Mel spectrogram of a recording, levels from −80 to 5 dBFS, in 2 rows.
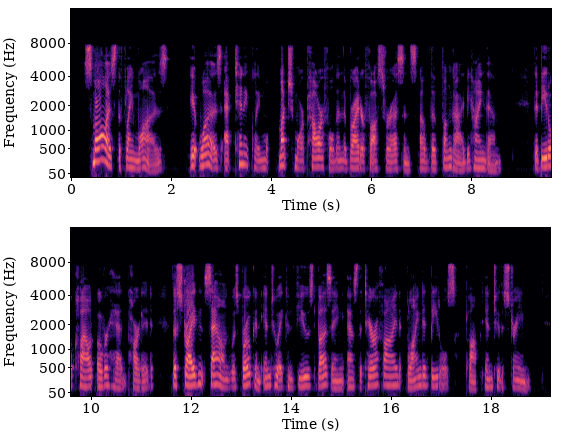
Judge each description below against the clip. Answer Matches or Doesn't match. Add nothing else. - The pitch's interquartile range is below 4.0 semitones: Doesn't match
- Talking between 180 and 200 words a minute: Doesn't match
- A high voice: Doesn't match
